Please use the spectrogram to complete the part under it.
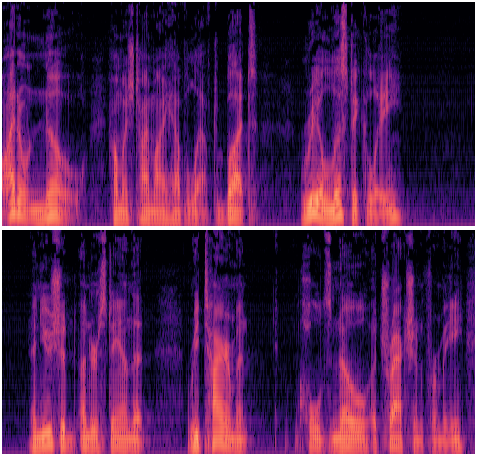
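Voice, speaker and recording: A man in his sixties preaching a sermon as pastor, with slow, emphatic delivery that swells to loud peaks, recorded in a church sanctuary. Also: medium pitch, creaky. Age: 60s. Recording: long hall reverb.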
